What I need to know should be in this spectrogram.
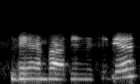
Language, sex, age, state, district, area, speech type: Bodo, female, 30-45, Assam, Chirang, urban, conversation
